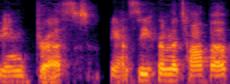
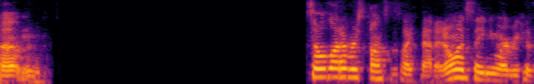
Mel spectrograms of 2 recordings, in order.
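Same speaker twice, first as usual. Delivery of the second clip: tearful, crying while speaking; 3 semitones higher than usual. Sharing responses from group members, crying. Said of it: "I am now embarrassed because I'm crying".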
